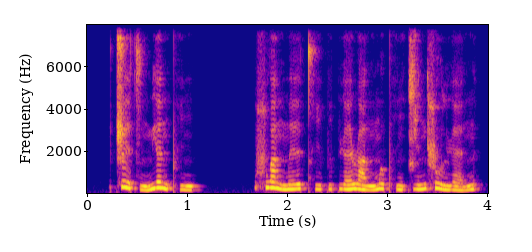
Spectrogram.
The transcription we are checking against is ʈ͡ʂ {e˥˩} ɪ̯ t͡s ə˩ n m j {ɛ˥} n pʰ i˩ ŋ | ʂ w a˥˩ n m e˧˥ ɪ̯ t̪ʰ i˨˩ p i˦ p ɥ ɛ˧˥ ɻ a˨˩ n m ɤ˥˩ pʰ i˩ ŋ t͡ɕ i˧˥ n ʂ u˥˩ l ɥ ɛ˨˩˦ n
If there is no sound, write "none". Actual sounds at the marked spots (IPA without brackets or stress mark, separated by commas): e˥˩, ɛ˥˩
